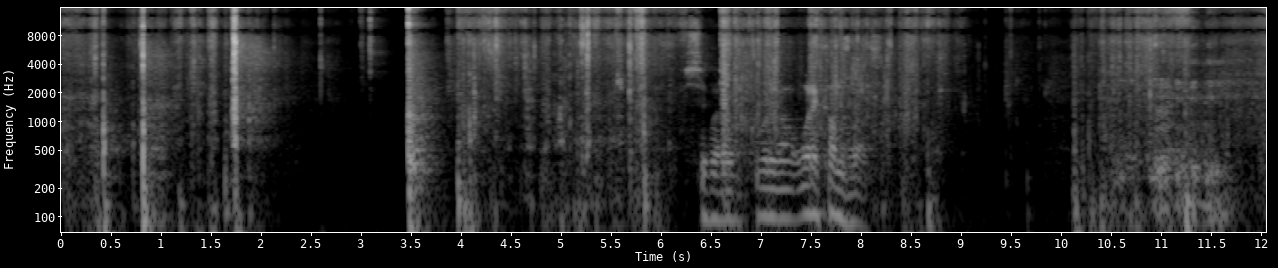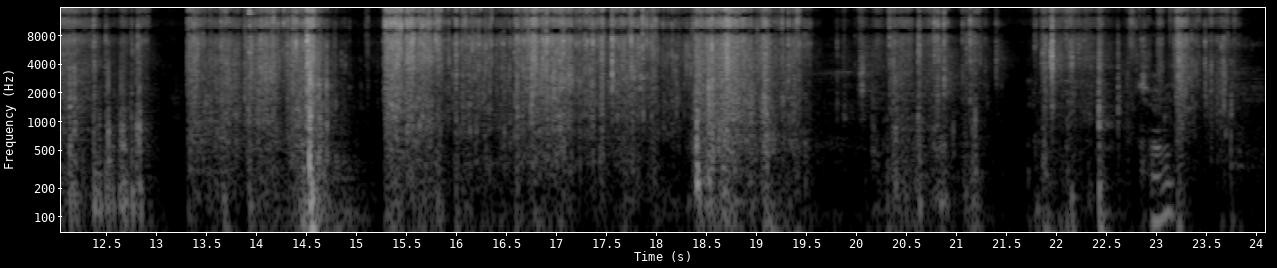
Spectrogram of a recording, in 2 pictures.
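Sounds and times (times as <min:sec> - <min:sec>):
packaging rustling and crinkling: 0:03.9 - 0:24.0.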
